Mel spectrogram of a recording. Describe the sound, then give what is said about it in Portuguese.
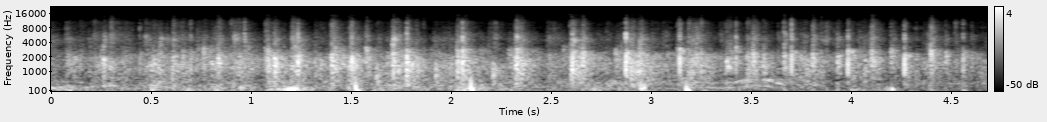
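An audience applauds the Lord Jesus with dense, sustained clapping, many sharp overlapping hand claps blending into a steady roar at an even loudness throughout, with faint voices mixed in. “Aplauda bem forte ao Senhor Jesus, amém?”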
